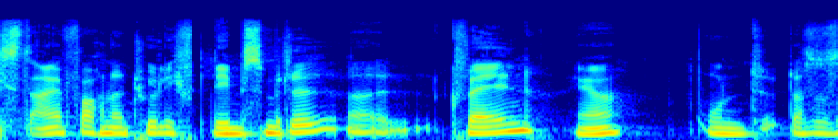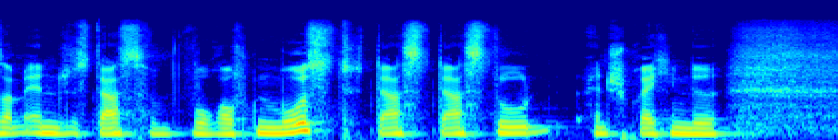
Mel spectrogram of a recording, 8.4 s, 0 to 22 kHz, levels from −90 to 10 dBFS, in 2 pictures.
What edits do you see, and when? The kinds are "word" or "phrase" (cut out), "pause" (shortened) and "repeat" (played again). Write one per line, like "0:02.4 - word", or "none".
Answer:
0:01.0 - word
0:04.7 - word
0:05.5 - word
0:06.3 - repeat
